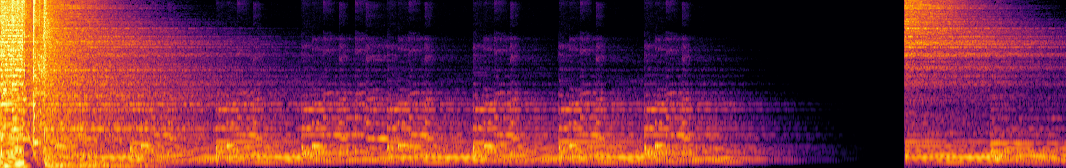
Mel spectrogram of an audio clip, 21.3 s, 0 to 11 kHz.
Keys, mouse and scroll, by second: 8.2-8.6 scroll down 1, 8.6 shift+middle click, 11.0 shift+d, 18.7 shift+d.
